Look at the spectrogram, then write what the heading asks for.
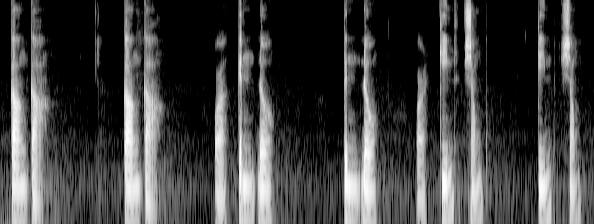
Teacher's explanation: Stop manner. Both sounds like skip or okay in English, but no aspiration.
